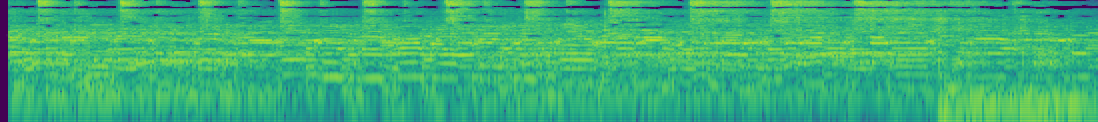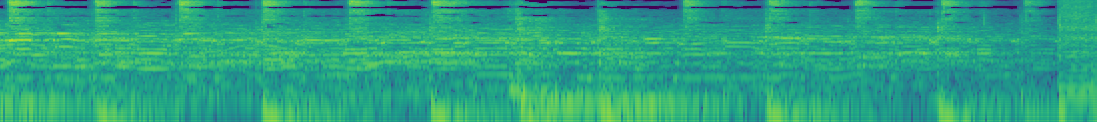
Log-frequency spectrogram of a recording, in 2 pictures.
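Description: A live rock band plays loud, amplified, with electric guitars over drums and steady cymbal strokes. Heavy bass and kick drum come in about halfway through.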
